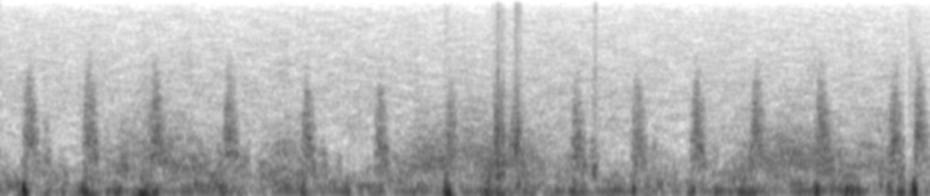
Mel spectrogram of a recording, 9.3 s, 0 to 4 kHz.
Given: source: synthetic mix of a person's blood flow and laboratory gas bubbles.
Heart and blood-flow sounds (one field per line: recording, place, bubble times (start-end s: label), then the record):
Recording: Doppler ultrasound of blood flow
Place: subclavian vein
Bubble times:
4.92-5.07 s: bubbles
5.14-5.21 s: bubbles
5.93-6.00 s: bubbles
From the record:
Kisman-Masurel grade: 223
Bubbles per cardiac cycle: several, 3 to 8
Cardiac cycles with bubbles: 10 to 50%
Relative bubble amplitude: loud (0.450 to 0.775)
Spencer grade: 2 (many but less than half of the cardiac periods contain bubble signals, singularly or in groups)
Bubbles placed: anywhere in the cardiac cycle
